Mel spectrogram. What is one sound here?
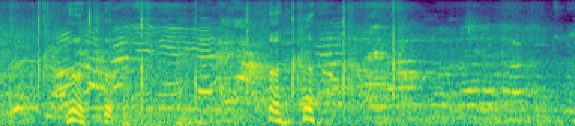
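Small balls bounce and clatter on a stage floor.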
